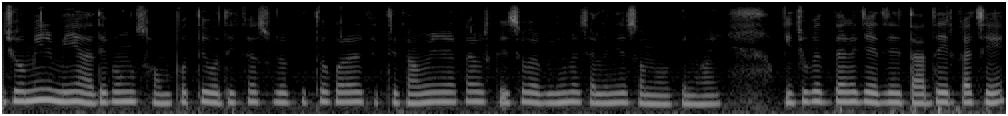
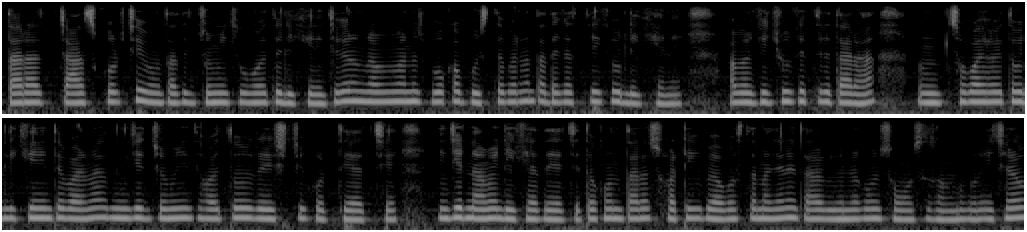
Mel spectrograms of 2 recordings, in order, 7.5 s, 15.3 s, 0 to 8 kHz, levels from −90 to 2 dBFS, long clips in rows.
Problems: low volume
